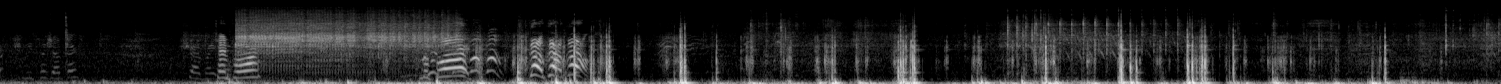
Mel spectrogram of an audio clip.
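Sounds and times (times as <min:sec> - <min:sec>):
running footsteps on rough ground: 0:03.2 - 0:15.0.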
